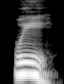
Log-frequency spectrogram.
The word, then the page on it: wee: スコットランド英語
